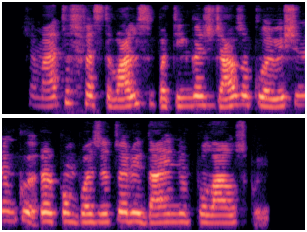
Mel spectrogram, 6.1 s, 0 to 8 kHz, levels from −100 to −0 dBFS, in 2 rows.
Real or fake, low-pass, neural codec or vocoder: real; 7.2 kHz; none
